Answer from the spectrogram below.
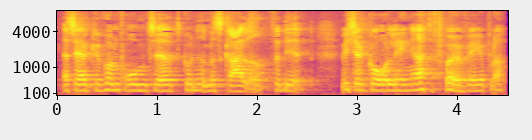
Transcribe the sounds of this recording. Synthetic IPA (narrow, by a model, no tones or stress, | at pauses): ʔælsəjɑ̈ɪkʰækʰɔ̽nb̥ʁuːmn̩t͡sʰe̝æɡ̥ɔ̰̽ːne̝ð̰ˠmesɡ̥ʁal̰ð̞̩ˠfɒ̽d̥ḭæ̥ | ʋe̝sjɑ̈ɪɡ̥ɒ̰ːleŋɐːsfɒ̰jɑ̈ʋɛːb̥lɐ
